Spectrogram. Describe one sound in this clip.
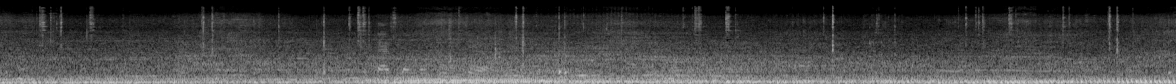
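A metal hand press clicks and squeezes limes.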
